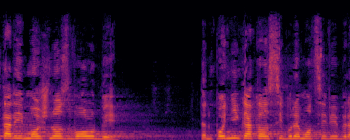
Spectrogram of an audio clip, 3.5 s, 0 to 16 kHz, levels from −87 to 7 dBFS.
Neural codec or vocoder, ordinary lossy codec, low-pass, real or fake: none; AAC, 48 kbps; 14.4 kHz; real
